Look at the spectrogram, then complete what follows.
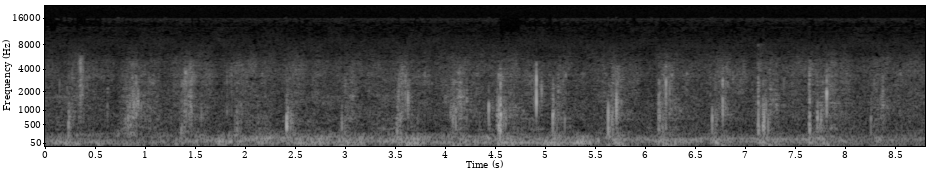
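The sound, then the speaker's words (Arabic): Quick, steady footsteps thud in an even rhythm, like someone running, over a continuous low rumble of background noise. No one speaks. “تيكحكح عاد يجري اوكي جري اخويا جري”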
